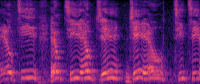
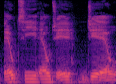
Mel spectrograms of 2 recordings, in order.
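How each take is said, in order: First: Much higher-pitched mocking character voice; teasing Tasty Dave. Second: Said in the usual way. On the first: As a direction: reel off wrong nicknames in a high squeal. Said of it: "He's like".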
